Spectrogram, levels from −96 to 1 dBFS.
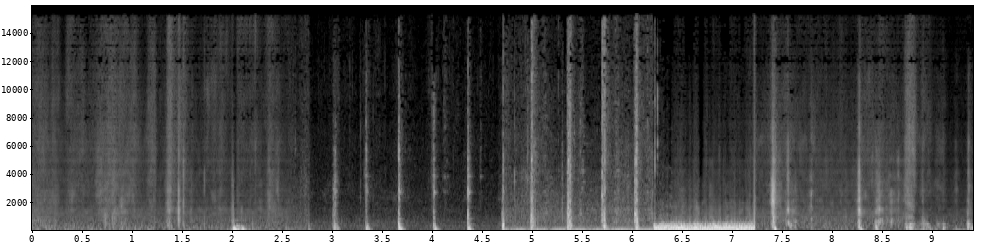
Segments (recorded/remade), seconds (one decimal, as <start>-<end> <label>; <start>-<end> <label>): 0.0-2.6 remade; 2.6-6.4 recorded; 6.4-9.4 remade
